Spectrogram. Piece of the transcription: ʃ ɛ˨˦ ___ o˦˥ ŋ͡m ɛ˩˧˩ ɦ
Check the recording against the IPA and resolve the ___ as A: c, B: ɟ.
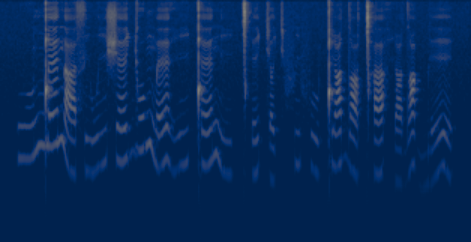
B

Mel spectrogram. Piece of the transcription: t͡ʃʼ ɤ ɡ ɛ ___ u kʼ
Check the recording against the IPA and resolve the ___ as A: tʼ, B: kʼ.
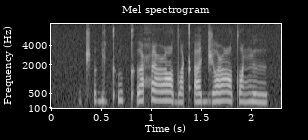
B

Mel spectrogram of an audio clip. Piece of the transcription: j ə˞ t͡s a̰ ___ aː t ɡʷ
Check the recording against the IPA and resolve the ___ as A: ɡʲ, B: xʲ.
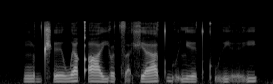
B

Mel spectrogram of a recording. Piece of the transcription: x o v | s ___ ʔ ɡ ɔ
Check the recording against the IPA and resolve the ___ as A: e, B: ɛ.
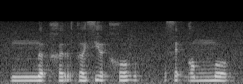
A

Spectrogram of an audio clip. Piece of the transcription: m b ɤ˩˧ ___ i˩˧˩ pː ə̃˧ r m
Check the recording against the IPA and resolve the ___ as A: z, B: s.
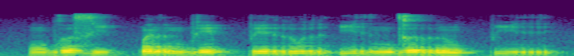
A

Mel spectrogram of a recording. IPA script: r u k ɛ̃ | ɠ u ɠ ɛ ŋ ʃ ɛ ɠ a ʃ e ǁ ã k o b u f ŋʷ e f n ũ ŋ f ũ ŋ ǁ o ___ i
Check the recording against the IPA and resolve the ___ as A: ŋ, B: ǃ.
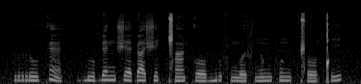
B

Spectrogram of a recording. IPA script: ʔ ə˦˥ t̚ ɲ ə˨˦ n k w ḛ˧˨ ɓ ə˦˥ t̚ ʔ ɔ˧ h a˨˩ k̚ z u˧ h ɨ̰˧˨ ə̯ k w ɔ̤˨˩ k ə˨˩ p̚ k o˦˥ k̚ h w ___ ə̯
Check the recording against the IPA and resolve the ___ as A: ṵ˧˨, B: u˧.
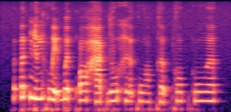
B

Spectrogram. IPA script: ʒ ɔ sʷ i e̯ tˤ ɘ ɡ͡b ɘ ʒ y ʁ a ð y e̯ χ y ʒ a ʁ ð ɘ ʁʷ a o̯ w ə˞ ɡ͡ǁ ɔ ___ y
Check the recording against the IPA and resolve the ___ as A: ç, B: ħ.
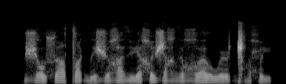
B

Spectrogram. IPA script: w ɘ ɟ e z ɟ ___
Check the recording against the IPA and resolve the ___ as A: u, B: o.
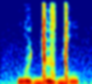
A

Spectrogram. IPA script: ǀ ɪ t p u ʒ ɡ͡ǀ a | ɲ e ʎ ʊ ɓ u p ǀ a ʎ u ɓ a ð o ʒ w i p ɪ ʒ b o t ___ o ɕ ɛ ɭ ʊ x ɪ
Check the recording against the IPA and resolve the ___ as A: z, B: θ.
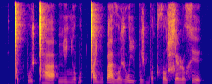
B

